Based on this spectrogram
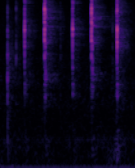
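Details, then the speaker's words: Replacement micro switch on Neff/Bosch dishwasher, fitted after old one found charred: crisp clean clicks, about seven in a second and a half, as switch is worked; healthy switch, whereas old one made none. "could just hear the clicking sound there. And on this one here, nothing."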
